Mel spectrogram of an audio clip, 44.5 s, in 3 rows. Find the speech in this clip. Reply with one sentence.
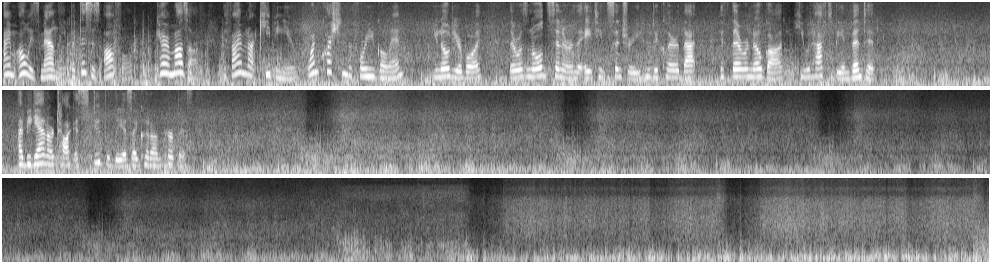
The speech can be heard from 0.0 to 13.3 s and from 15.1 to 17.6 s.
